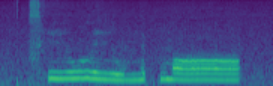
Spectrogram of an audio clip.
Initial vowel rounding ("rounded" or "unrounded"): unrounded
